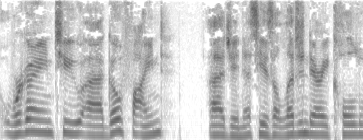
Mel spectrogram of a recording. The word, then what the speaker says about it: Janus: That's how they pronounce it. It's not Janus. You know, it's not like the Greek god. It's Janus, like anus, is how they say it.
